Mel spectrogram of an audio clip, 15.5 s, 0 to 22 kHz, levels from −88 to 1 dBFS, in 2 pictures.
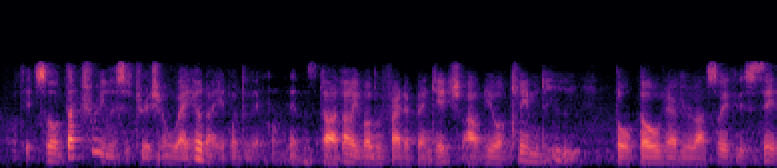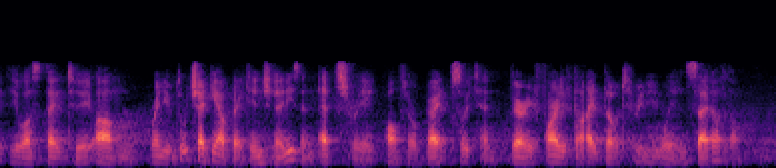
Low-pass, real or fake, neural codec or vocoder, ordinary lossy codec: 5.4 kHz; fake; codec, 16 kHz, 0.5 kbps, FunCodec, trained on LibriTTS, 25 frames a second; none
